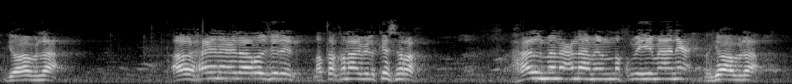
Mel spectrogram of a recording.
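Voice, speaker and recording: A male grammar teacher giving a classroom lesson, repeating key phrases and quizzing his students with drawn-out words. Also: very high-pitched, lo-fi sound.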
